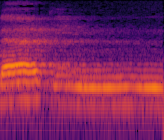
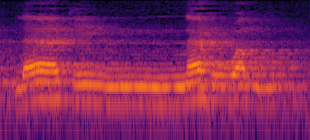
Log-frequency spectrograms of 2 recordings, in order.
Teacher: إذا نقف عليها نقول لكن، نثبت المد، لكن كنواصل نحف المد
